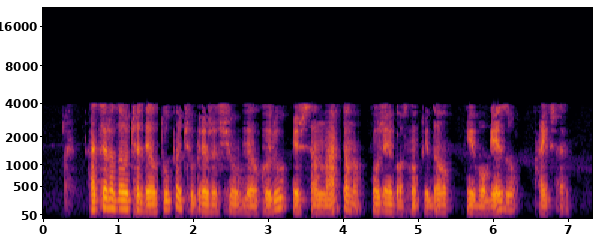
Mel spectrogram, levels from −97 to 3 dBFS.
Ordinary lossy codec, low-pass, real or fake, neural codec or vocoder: AAC, 16 kbps; 7.2 kHz; real; none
